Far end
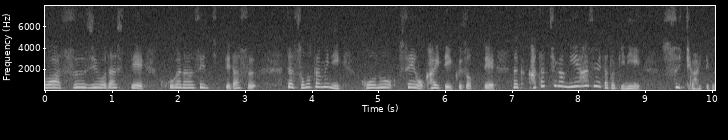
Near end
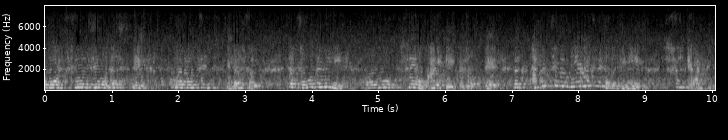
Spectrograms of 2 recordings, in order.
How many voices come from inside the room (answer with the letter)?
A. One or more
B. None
B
